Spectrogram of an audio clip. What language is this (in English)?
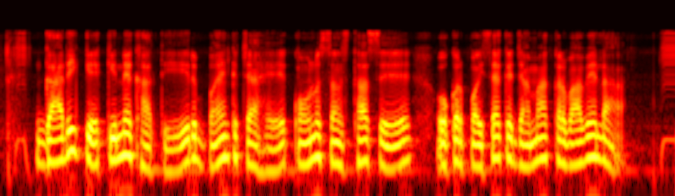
Bhojpuri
